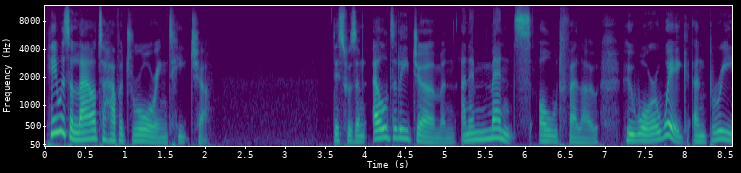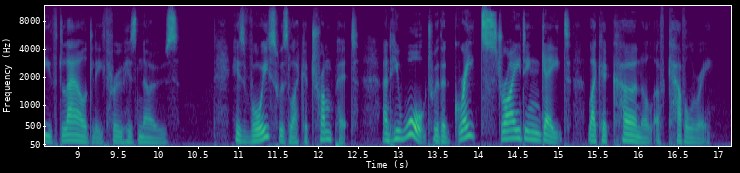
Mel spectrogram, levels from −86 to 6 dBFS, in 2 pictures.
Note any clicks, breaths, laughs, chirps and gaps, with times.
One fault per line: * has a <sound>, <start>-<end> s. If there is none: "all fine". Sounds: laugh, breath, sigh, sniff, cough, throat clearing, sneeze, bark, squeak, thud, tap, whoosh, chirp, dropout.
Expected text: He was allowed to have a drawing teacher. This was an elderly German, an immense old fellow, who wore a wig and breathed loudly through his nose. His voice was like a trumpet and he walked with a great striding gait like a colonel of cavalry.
all fine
